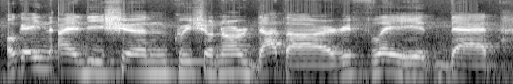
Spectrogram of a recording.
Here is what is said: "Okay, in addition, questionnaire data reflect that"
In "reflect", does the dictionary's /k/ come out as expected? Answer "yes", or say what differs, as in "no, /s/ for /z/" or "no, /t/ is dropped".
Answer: no, /k/ is dropped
